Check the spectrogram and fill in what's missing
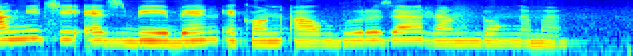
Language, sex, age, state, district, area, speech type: Bodo, female, 18-30, Assam, Chirang, rural, read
